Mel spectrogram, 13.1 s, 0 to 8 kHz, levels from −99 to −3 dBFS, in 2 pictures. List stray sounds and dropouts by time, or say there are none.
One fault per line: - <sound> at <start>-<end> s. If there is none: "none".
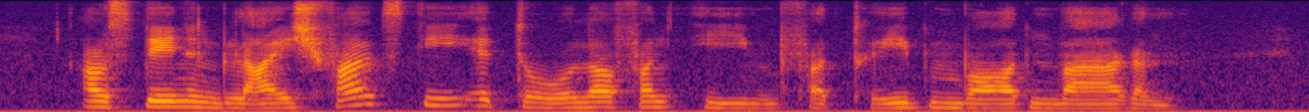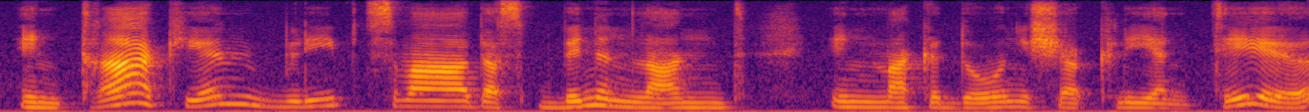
none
